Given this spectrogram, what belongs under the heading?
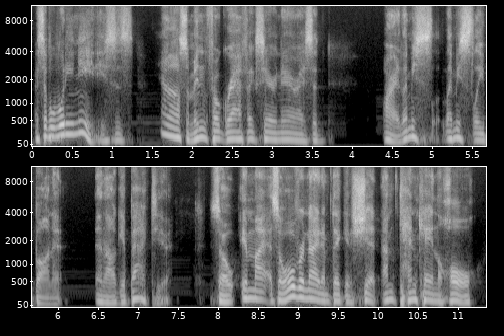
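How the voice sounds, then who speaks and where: A man talking as a podcast guest, telling his own story in an animated, excitable way. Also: medium pitch, fairly quick, no echo, studio quality, soft background music. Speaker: podcast guest, design agency founder. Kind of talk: casual storytelling interview.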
